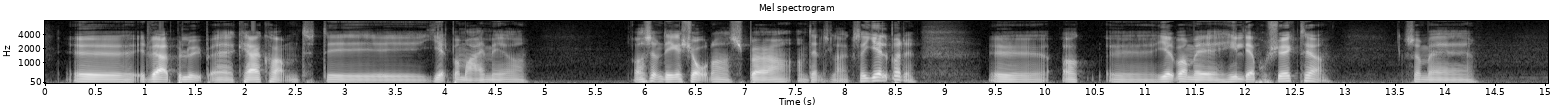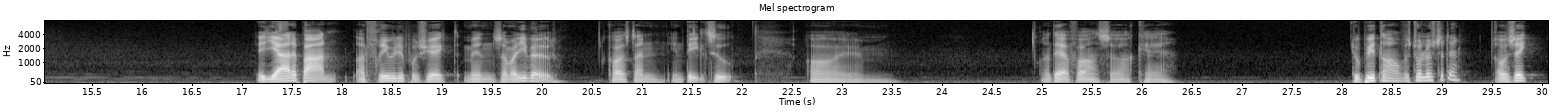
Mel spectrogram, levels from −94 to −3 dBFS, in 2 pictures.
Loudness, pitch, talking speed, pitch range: -20 LUFS, 100 Hz, 135 wpm, 90-105 Hz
